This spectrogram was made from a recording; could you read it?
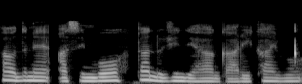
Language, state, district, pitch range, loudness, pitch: Idu Mishmi, Arunachal Pradesh, Lower Dibang Valley, 145-180 Hz, -22 LUFS, 160 Hz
